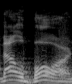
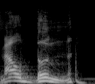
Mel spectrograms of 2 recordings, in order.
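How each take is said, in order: First: The second syllable is full, like born. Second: The second syllable is reduced to a quick bn. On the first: The speaker calls it wrong. "Some people with really thick American accents will say it like that" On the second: The speaker calls it right. "It's like M A M E L B N"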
